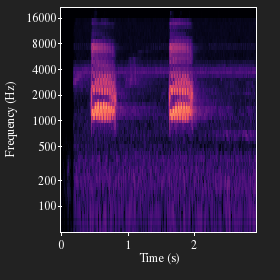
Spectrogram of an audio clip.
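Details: Red-bellied Woodpecker calling in a backyard setting: two loud, rolling harsh notes about a second apart, each a churring burst with a strong harmonic band, over quiet background.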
